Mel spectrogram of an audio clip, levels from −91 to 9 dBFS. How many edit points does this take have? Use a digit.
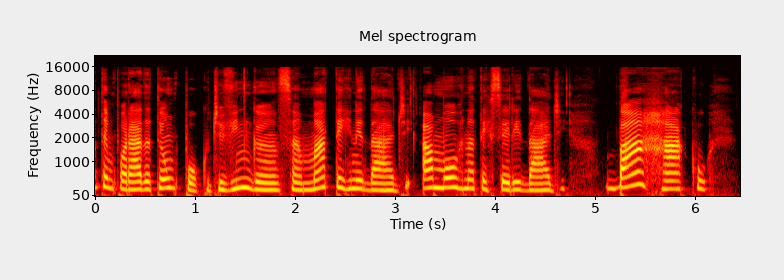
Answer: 0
